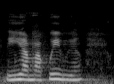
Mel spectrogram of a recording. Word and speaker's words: Ian McEwan: Ian McEwan, que fue un libro prodigioso y que contiene muchas novelas.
